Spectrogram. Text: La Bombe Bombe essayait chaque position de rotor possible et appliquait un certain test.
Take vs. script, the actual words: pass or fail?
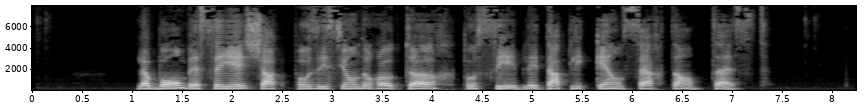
fail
